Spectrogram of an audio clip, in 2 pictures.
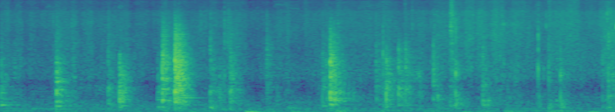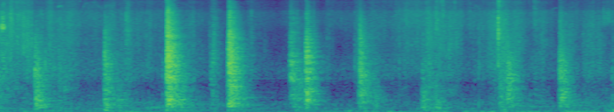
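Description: Irregular knocks and thumps, roughly one a second, over a low steady hum.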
